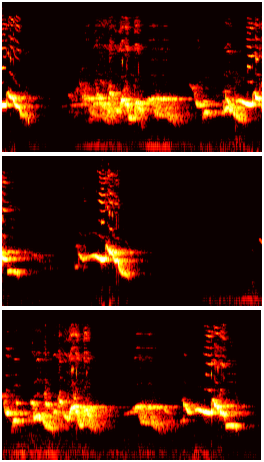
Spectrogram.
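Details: Black-naped oriole from Sumbawa singing to coax silent orioles into song: long runs of mellow, warbled whistles and throaty slurs in several bursts, with a long gap in the middle and a faint low hum.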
